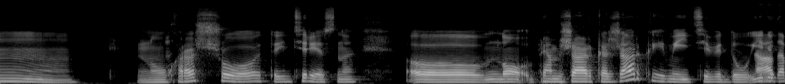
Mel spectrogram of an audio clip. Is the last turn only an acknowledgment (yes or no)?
no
